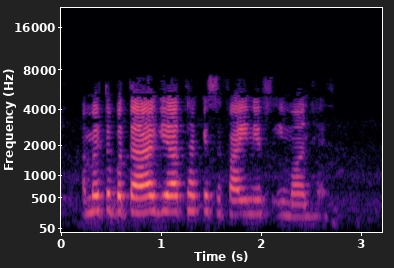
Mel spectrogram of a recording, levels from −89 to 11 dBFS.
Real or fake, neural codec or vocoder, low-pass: real; none; 7.2 kHz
